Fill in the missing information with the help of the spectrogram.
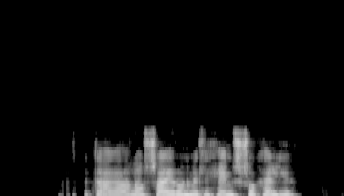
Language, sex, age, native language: Icelandic, female, 14, Icelandic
